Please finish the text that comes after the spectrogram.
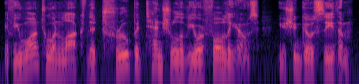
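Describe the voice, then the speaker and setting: A man's voice: fairly low pitch, big pitch swings, moderate pace, no echo. A man voicing a polite, formal innkeeper in a video game, deferential and helpful. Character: courteous, formal male innkeeper, measured and helpful. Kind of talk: scripted video game dialogue.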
